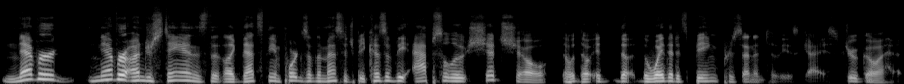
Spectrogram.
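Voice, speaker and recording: A man's voice: fairly high pitch, lively intonation, brisk, creaky, few pauses, no echo. A man hosting a casual commentary show, explaining things in a sardonic way.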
